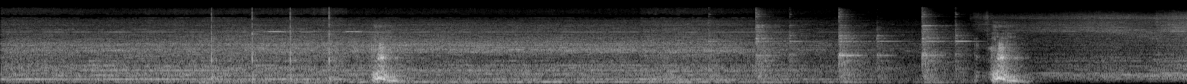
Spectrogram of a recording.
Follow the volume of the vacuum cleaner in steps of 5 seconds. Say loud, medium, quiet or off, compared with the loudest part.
loud, loud, medium.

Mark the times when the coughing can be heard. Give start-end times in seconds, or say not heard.
3.5-4.1, 9.8-10.3.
